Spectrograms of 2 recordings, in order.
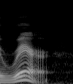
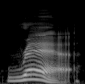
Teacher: The second R sound at the end of the word or the end of the syllable is instead more open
